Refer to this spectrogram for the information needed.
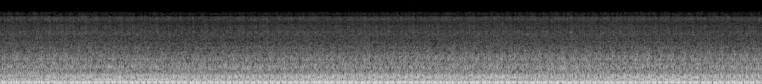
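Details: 1968 Dodge C500 truck on a cool, humid day, started via jump from another truck and starting fluid: old engine idles low and steady with an even beat, no misses or knocks; normal idle.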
